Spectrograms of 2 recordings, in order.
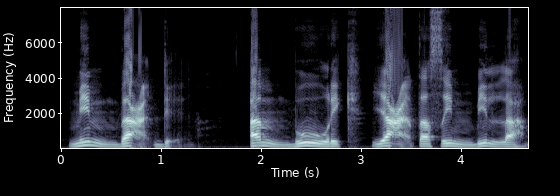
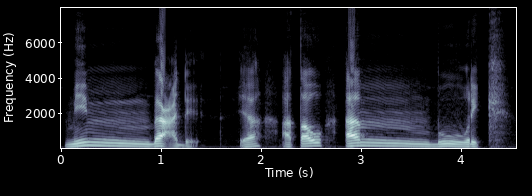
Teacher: mesti diizharkan suara mimnya, tidak boleh dipanjangkan dengan ghunnah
